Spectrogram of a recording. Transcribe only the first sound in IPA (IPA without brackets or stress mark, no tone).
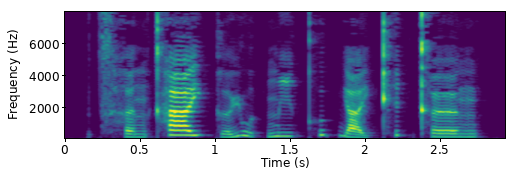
t͡sʰ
